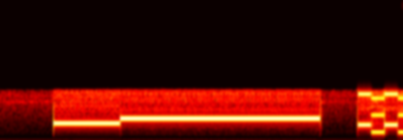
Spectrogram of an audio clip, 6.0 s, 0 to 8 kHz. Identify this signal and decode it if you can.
Two-tone page, heard as a one-second tone, then a three-second tone, about 980 then 1250 Hz. It is heard from 0.8 to 4.8 s.
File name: pager / 91 FIRE / wcalert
